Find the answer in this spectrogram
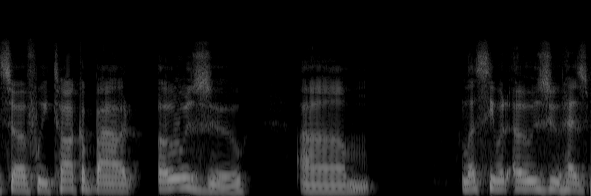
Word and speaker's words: Ozu: No, that's Uzo? Uzo. How do you even spell it? I think it's UZO. Okay. Use Tokyo Story. Tokyo Story. Ozu. Sorry. Uzo is a Greek drink.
